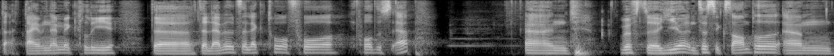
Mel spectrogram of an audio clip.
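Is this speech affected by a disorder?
No.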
